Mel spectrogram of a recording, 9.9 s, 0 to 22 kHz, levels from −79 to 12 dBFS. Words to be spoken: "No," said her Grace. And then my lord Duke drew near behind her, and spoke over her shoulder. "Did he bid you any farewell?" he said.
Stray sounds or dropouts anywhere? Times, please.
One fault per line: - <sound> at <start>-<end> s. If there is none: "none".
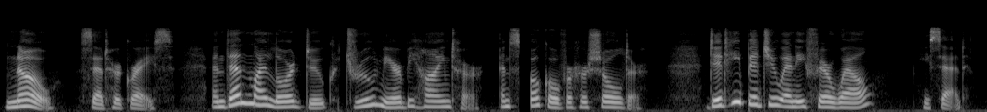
- dropout at 5.2-5.3 s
